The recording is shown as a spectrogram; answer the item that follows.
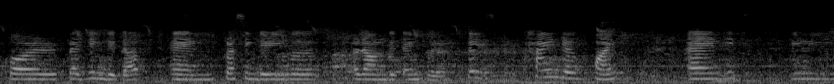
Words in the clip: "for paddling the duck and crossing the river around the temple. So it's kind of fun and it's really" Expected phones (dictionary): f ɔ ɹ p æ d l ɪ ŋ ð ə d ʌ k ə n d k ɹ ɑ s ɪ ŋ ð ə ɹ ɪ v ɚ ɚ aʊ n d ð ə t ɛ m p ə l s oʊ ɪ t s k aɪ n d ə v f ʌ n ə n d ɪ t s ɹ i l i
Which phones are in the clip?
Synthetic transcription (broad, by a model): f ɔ ɹ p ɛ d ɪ ŋ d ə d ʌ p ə n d k ɹ ɑ s ɪ ŋ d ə ɹ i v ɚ ɚ aʊ n d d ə t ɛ m p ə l s oʊ ɪ t s k aɪ n d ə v p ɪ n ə n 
